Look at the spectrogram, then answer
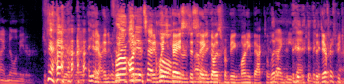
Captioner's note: laughs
